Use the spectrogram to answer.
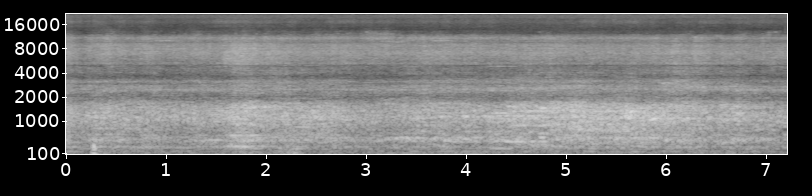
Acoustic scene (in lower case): subway station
